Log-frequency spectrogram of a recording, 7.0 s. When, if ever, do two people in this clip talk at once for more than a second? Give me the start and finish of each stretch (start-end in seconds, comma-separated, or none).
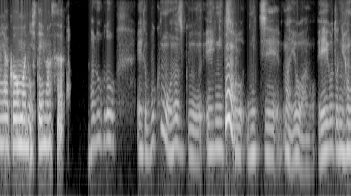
none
